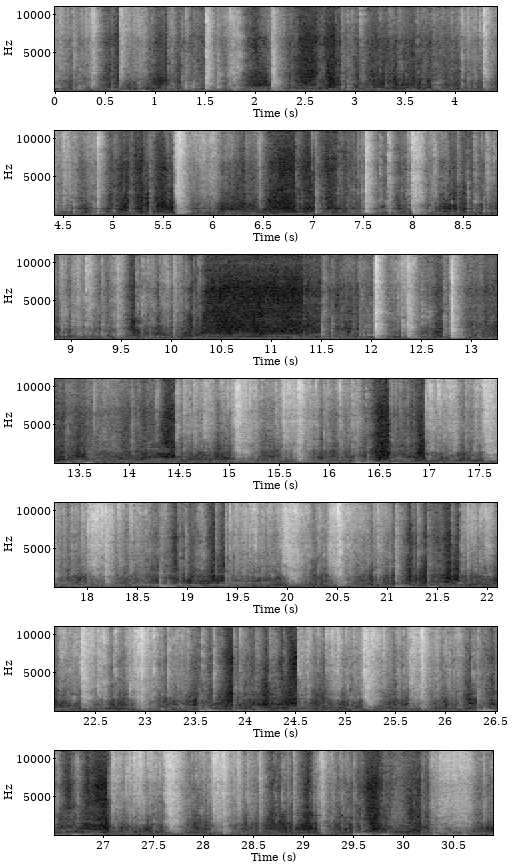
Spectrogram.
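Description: Foil trading-card pack wrappers crinkling and tearing open, mixed with rustles, taps and a few low knocks of cards and packs handled on a table. The crinkling is sparse at first, pauses briefly near the middle, then comes thick and irregular for the second half.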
